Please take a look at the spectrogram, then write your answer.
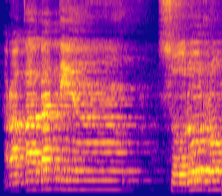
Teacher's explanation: نون ساکن میں نون کی آواز کو ایک الف کے برابر اپنے ناک میں لے کر جاتے ہیں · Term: غنہ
